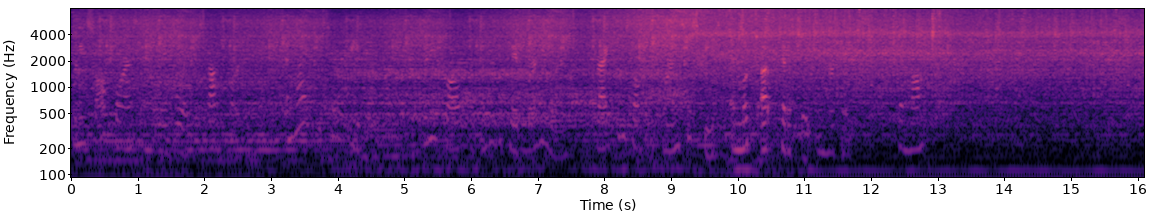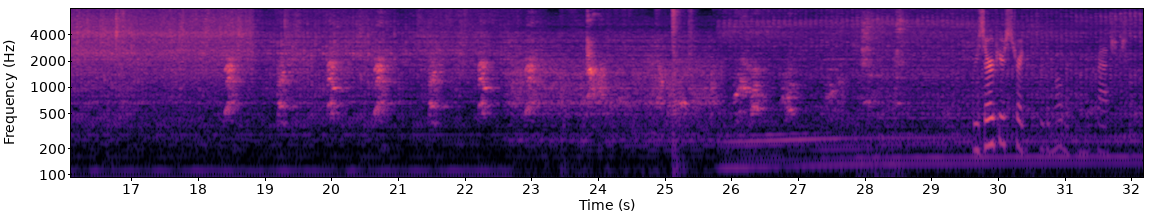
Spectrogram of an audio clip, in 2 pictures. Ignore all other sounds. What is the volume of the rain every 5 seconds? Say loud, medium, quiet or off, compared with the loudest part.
loud, loud, loud, loud, off, off, off.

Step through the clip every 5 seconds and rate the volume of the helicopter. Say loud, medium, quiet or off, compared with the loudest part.
loud, loud, medium, medium, loud, loud, loud.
